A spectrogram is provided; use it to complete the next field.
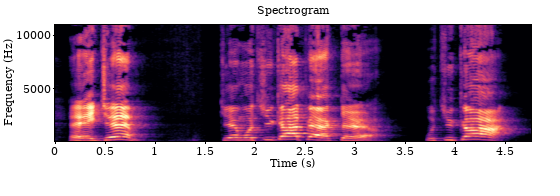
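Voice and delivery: loud, high-pitched hollering.

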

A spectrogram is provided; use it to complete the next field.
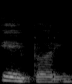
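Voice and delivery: put-on mopey voice, barely audible, very quiet, sad. Retelling how a friend sounded on a night call: imitating Monkey sounding sad. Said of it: "Sounded all sad, bro".

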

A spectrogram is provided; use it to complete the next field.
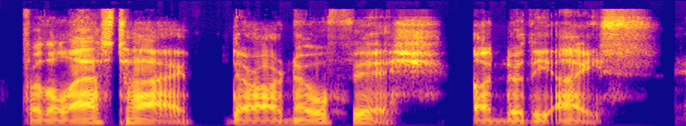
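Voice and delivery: big, booming, thundering voice. Telling a joke, an unseen voice speaks to a man drilling the ice, booming. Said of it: "hears this booming voice say".

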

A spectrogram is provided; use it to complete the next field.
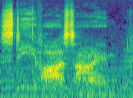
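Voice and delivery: put-on whisper. Retelling a moment mid-set with a fellow performer, retelling a whisper. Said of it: "he just whispers".

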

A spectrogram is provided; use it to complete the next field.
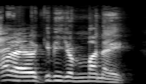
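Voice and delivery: put-on very loud, high-pitched British accent. Retelling an imagined mugging: imitating a British mugger. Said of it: "mug me with a British accent".

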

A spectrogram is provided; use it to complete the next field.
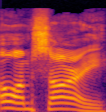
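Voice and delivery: startled, blurted out high and loud.

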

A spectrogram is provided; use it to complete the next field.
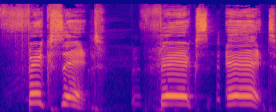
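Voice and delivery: mock shouting, very high, very slow, shrill, drawn-out. Retelling how a woman threw food on the pass-through at the cook, retelling a yell. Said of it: "throws it on the pass-through and yells at the cook".

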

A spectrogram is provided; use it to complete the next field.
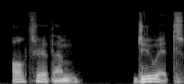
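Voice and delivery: mock cold, icy tone. Recapping a scene, quoting one character's order to another, mock-cold command. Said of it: "She says it so coldly".

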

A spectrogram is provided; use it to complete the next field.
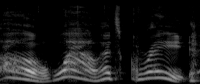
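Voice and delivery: patronizing, condescending, very high, slow, very drawn out. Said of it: "talking to him like they're children".

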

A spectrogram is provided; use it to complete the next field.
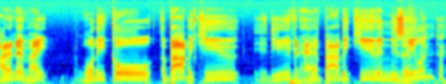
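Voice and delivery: fake Australian accent. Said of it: "that's the same accent".

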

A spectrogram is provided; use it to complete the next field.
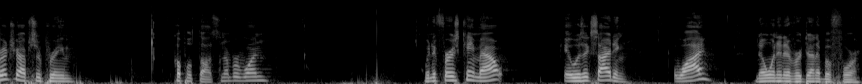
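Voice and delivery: talking with mouth full. Sharing a crunchwrap with friends, talking with mouth full. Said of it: "I'm going to talk with my mouth full here".

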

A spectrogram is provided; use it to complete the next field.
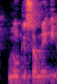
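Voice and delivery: mock showy eager voice.

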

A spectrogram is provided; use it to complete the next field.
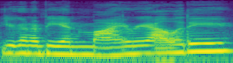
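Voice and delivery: usual speaking voice

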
